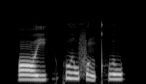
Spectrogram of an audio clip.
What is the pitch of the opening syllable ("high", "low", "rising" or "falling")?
low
